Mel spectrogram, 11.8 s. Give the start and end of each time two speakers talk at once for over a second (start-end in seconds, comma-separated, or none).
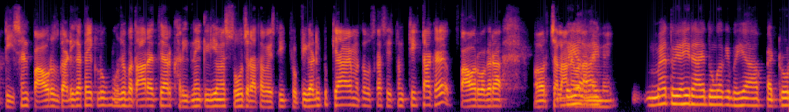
none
